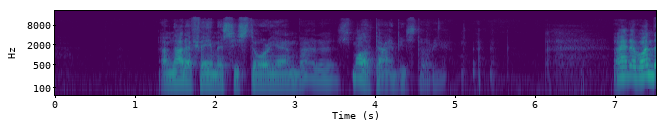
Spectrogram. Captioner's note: laughing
